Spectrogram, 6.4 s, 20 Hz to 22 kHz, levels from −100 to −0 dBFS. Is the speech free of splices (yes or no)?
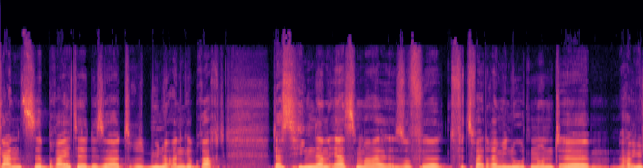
yes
